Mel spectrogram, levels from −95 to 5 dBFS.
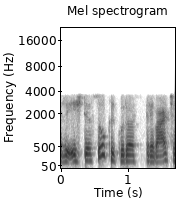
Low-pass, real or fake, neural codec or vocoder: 3.6 kHz; real; none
